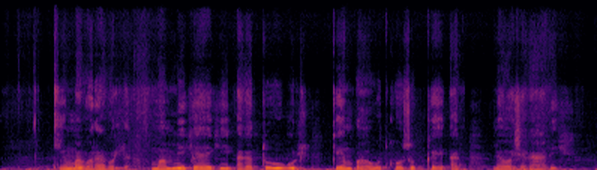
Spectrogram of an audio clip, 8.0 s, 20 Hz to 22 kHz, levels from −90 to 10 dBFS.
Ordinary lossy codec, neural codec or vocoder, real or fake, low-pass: none; vocoder, 44.1 kHz, 128 mel bands, Pupu-Vocoder; fake; none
